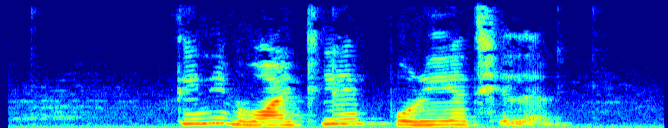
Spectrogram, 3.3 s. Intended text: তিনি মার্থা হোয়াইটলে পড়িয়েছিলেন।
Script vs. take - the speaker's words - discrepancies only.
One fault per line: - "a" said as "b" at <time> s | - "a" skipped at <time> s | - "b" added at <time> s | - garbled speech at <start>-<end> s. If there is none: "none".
- "মার্থা" skipped at 1.1 s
